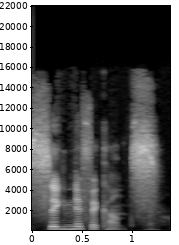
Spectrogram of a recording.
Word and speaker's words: significance: this word this word significance sick chicken if okay that word you read it right but this trust must be on the second syllable okay that Israel as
